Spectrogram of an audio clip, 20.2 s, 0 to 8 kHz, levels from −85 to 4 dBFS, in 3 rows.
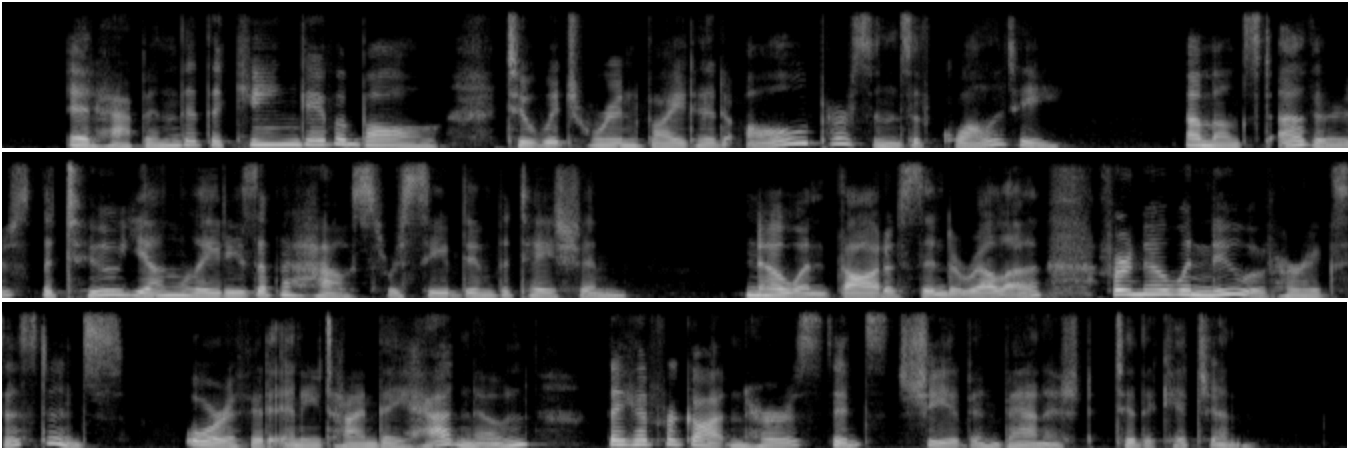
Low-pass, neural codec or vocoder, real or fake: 7.2 kHz; codec, 16 kHz, 4 kbps, X-Codec, HuBERT features, trained on general audio; fake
